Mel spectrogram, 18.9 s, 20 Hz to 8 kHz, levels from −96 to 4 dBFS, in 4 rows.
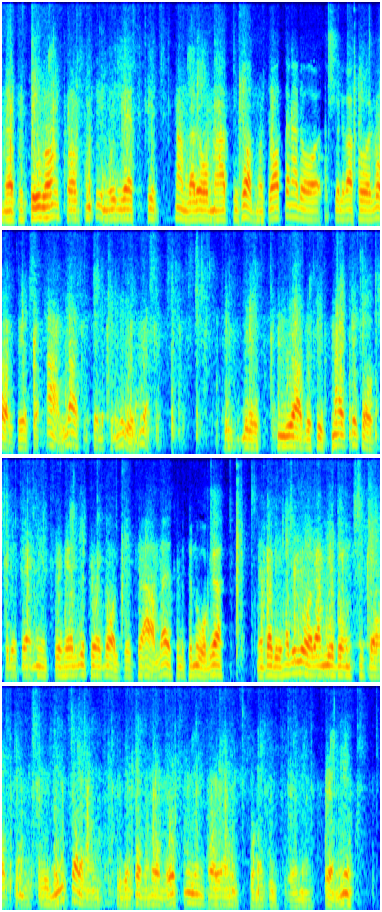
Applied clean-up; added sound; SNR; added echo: neural mask model RNNoise.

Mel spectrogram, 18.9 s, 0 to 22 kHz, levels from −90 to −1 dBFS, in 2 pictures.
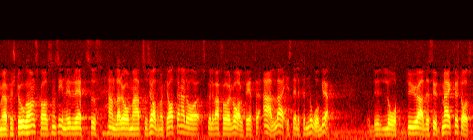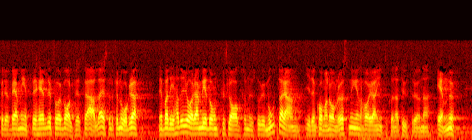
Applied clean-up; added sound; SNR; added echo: none; none; none; none.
